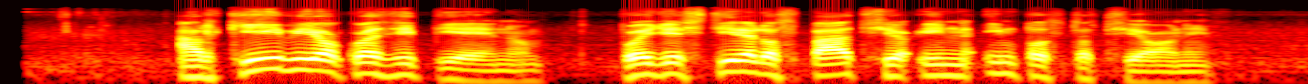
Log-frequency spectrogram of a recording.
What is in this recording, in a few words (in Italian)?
suono della voce interiore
